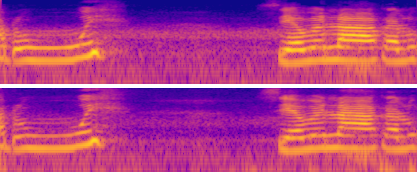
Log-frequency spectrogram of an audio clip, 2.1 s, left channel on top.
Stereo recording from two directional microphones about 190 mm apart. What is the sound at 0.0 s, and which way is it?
Speech, 40° right (ahead or behind).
